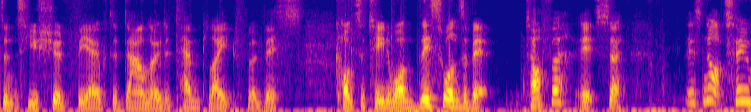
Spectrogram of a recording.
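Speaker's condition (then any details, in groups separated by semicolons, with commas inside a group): No condition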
